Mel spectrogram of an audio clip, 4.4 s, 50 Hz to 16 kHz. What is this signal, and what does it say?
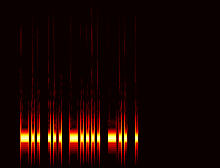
Morse code, heard as a keyed tone, about 22 wpm, 700 Hz. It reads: DS6DE
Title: Five Challenging Letter-Number Combinations 22wpm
